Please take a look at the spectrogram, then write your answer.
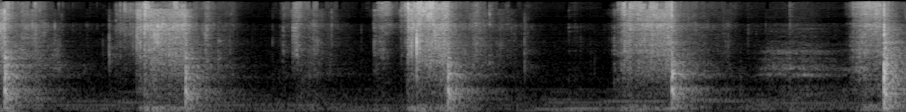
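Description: A knife shaves a head of cabbage on a cutting board for stir fry, giving soft rasping cuts broken by a few sharper knocks on the board, close and fairly quiet with no talking.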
